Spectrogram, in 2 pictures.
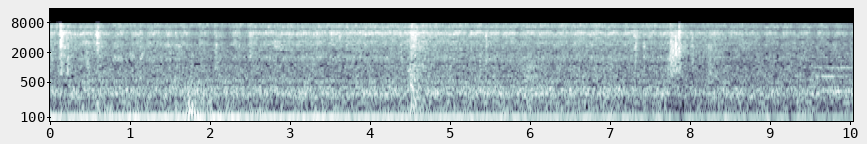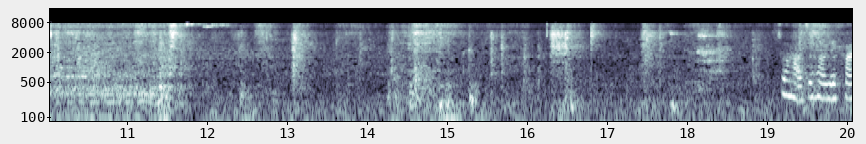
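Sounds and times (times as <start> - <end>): machine electric hum and rushing: 0.0 - 11.9.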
